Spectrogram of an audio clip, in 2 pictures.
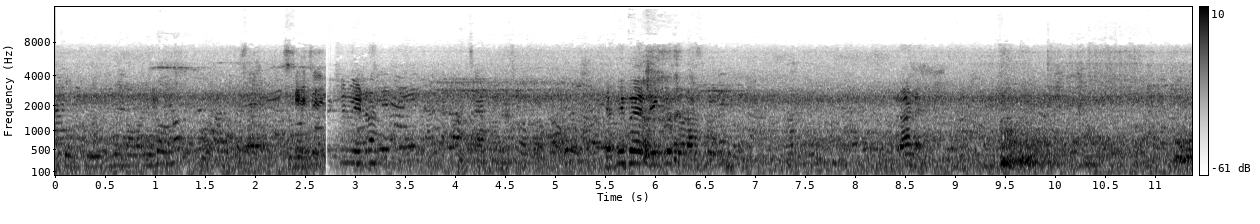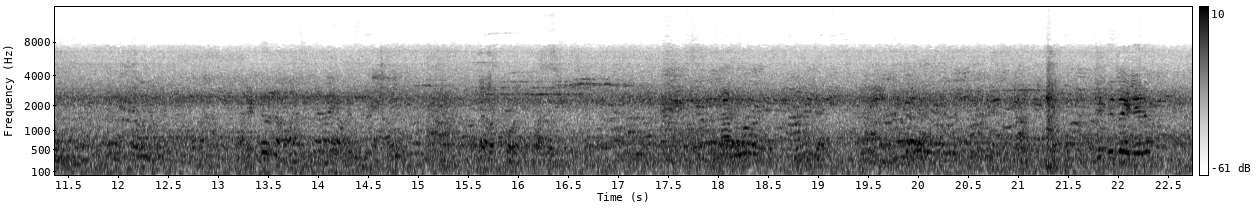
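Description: A crowd of adults and children murmurs and chatters nearby.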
